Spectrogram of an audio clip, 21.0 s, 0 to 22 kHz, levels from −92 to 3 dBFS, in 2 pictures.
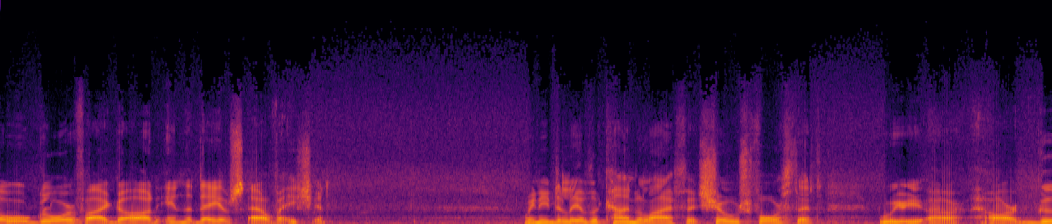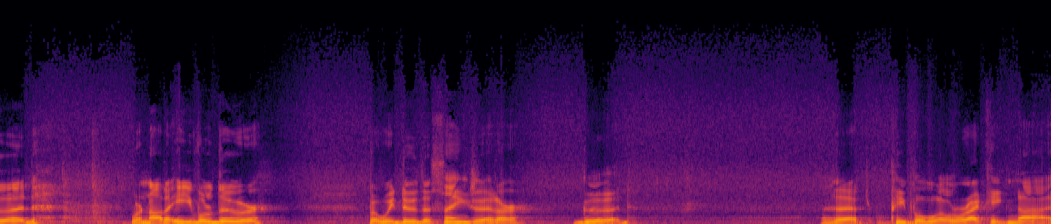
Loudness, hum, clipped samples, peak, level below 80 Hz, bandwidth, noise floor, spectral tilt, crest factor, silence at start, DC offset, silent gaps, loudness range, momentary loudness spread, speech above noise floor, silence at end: -23 LUFS; none; under 0.1%; -6 dBFS; -62 dBFS; 15.5 kHz; -49 dBFS; -5.5 dB/octave; 18 dB; 0 s; under 0.1%; none; 5 LU; 20 LU; 26 dB; 0 s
